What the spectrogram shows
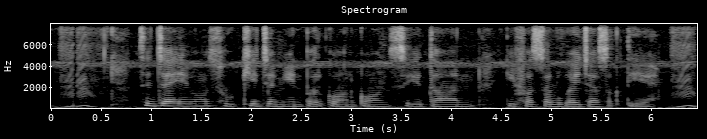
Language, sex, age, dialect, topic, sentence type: Hindi, female, 25-30, Garhwali, agriculture, question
